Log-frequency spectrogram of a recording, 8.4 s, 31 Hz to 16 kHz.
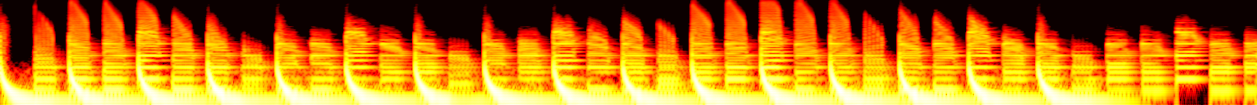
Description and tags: Synth Arpeggio Loop 07 - 130 bpm
Synth Arpeggio 01
Arpeggio Loop.
Created using my own VSTi plug-ins
dance, minimal, electro, loop, arpeggio, sequencer, electronic, house, club, drop, glitch-hop, trance, dub-step, arp, techno, synth, rave, acid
